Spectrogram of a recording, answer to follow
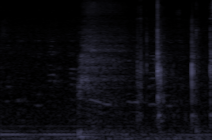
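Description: Near silence: quiet room tone with a faint steady hum, a soft breath about a second in, and a few light clicks near the end from hands handling small craft pieces.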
